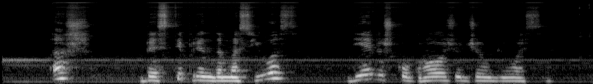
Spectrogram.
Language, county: Lithuanian, Vilnius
